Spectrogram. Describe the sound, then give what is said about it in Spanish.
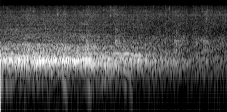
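A church audience giving a shout of praise to the Lord together in a loud, sustained roar of voices with scattered clapping mixed in, gradually fading over a couple of seconds. “A ver, dele un grito de alabanza al Señor.”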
